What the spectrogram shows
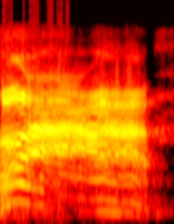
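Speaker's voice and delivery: short, high-pitched dying wail.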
